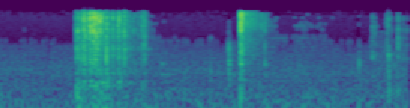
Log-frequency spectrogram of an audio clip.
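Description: Go stones clacking: a short clatter of stones about a second in, then a single sharp click of a stone set down on the board.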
